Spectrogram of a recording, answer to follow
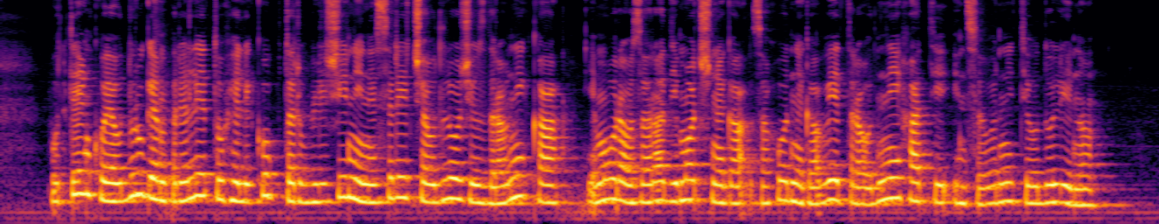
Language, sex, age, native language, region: Slovenian, female, 50-59, Slovenian, Carinthia region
